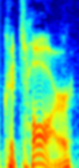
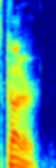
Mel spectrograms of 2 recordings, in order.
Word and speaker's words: Qatar: I mean, for the Arabic speakers out there, it's Qatar, but we're Americans, so we call things whatever we want.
